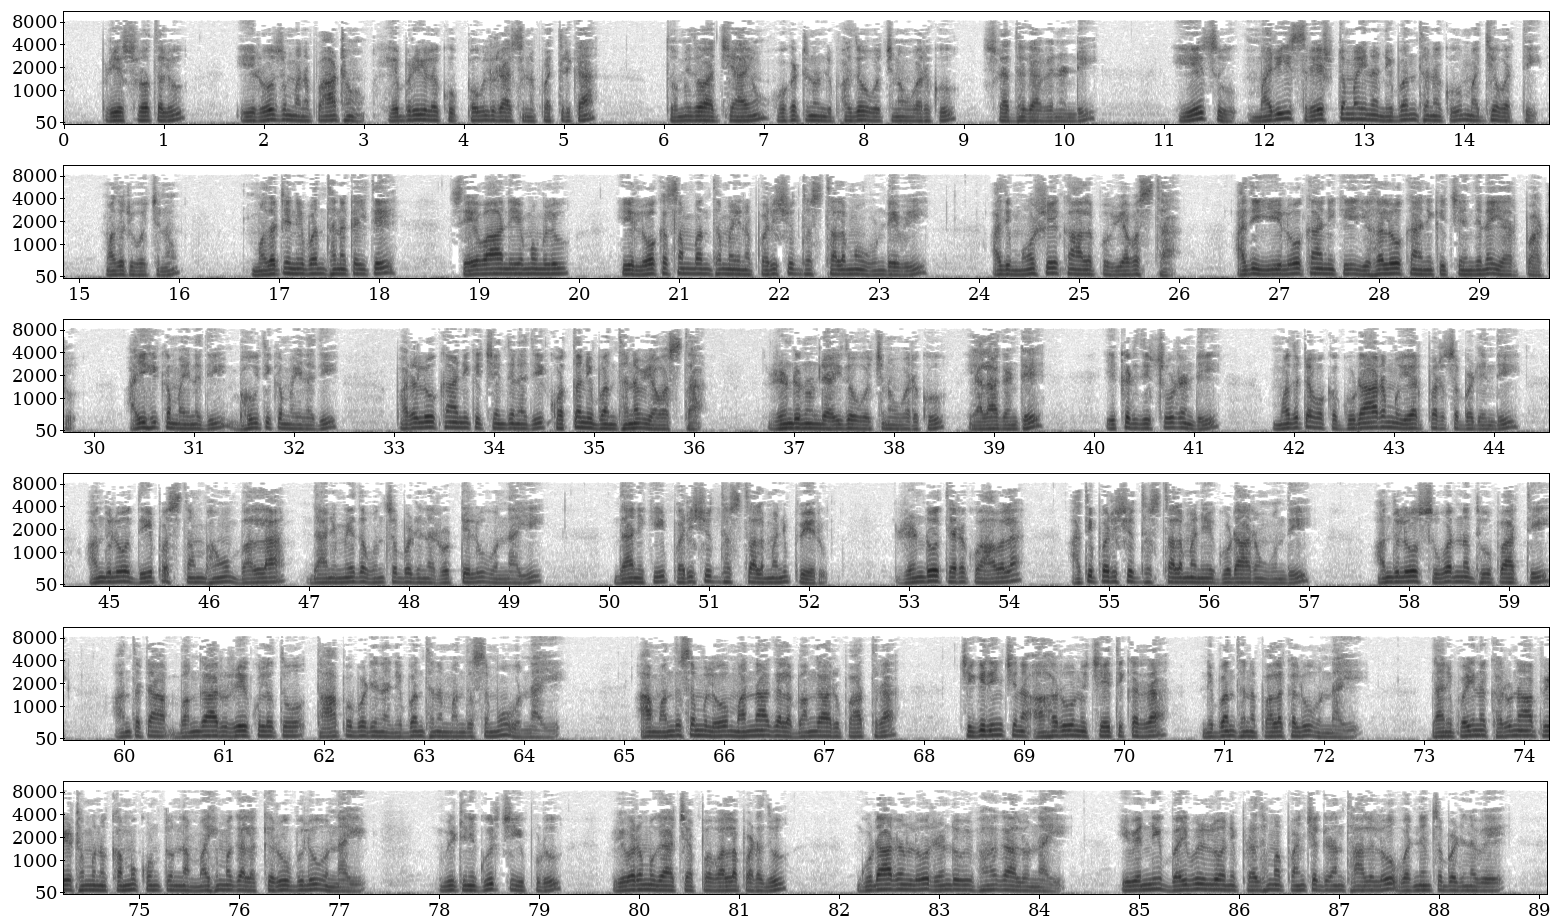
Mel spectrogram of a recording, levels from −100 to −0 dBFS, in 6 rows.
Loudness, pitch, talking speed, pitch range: -26 LUFS, 130 Hz, 85 wpm, 120-140 Hz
